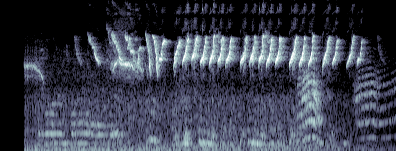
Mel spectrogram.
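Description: A yellow-bellied prinia sings a fast, high, chirping run of repeated notes, about three per second. Other birds' trills and a low hum come in briefly.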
